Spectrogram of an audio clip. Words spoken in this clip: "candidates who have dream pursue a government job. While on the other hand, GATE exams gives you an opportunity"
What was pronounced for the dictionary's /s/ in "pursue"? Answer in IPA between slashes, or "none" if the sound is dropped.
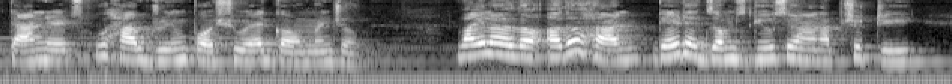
/ʃ/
